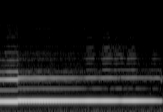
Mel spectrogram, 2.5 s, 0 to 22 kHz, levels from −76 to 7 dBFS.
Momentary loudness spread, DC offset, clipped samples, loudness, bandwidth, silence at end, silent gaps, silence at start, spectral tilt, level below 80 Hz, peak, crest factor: 5 LU; under 0.1%; under 0.1%; -19 LUFS; 4 kHz; 0 s; none; 0 s; -6 dB/octave; -62 dBFS; -10 dBFS; 8 dB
